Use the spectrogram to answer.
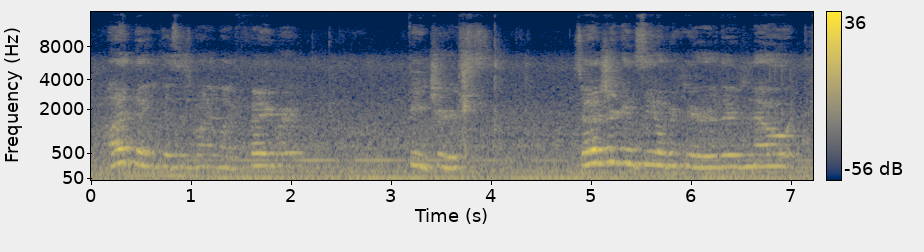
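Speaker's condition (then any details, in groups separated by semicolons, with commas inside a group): Cerebral palsy; voice permanently damaged, may be hard to understand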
